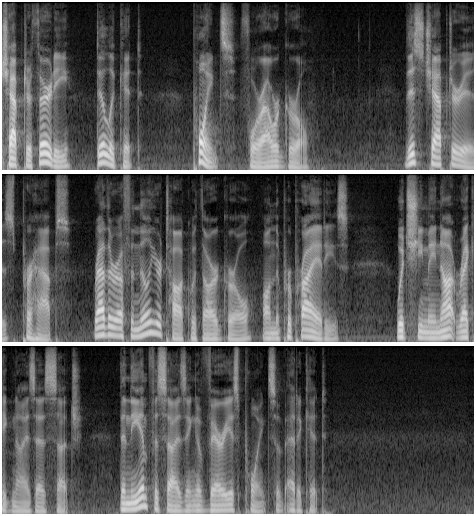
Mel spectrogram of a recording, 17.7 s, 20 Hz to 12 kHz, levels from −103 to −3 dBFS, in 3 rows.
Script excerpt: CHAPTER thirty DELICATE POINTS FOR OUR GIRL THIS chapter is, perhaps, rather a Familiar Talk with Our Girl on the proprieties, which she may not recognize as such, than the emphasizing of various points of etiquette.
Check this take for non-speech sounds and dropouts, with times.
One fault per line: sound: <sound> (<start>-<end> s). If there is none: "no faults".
no faults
